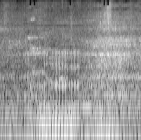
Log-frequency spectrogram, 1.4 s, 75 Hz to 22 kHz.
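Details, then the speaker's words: Honda Vario 125 after replacing the large and small bearings on the rear CVT pulley: rear wheel spun by hand gives an even, steady whir with no grinding or "srok srok" roughness; bearings now smooth. "sudah halus tidak ada bunyi kerosok-kerrosok"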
